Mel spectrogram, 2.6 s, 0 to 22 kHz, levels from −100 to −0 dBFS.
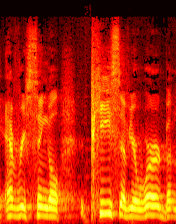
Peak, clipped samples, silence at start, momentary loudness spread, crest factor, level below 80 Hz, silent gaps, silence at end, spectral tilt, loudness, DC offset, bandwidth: -6 dBFS; under 0.1%; 0 s; 7 LU; 16 dB; -64 dBFS; none; 0 s; -4.5 dB/octave; -21 LUFS; under 0.1%; 16 kHz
